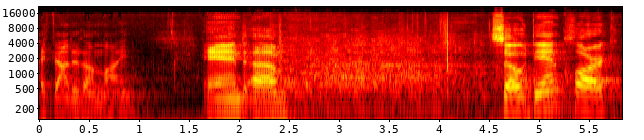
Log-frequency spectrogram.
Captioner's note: laughter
